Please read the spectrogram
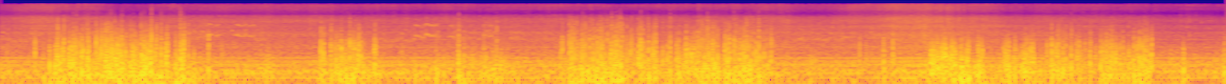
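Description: Sea water rushing and splashing along the hull of a steel work boat under way in choppy sea, with wind buffeting the microphone. The rush swells and eases every couple of seconds, over a low engine hum.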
